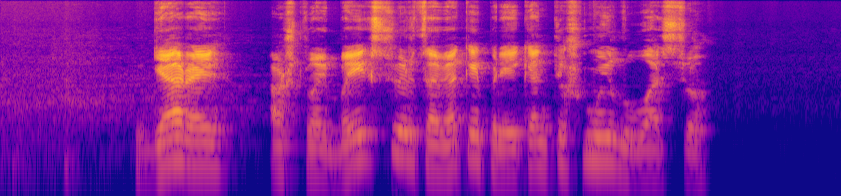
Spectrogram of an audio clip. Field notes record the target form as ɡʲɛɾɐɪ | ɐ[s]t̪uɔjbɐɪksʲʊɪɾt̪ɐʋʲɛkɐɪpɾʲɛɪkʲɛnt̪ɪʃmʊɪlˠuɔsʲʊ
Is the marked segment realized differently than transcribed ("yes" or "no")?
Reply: yes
